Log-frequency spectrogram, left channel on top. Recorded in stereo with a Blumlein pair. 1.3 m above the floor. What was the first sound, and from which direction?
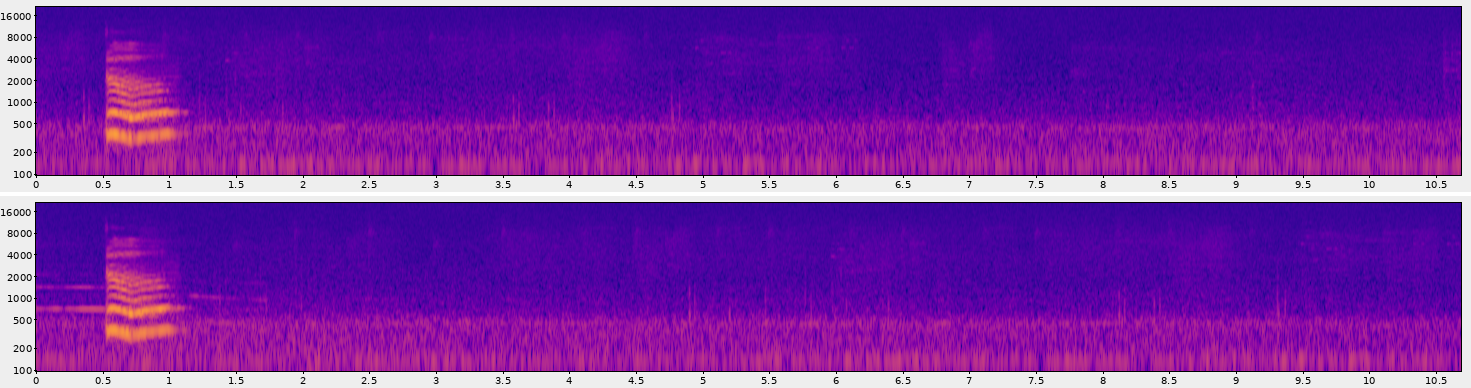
A child speaking, straight ahead.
